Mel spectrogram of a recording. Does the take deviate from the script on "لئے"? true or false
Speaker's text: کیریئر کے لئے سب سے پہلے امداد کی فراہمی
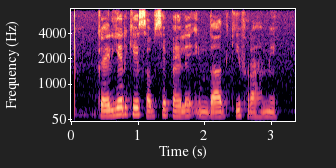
true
